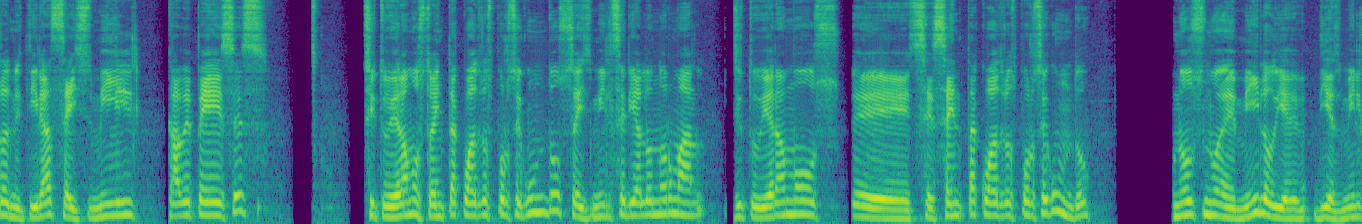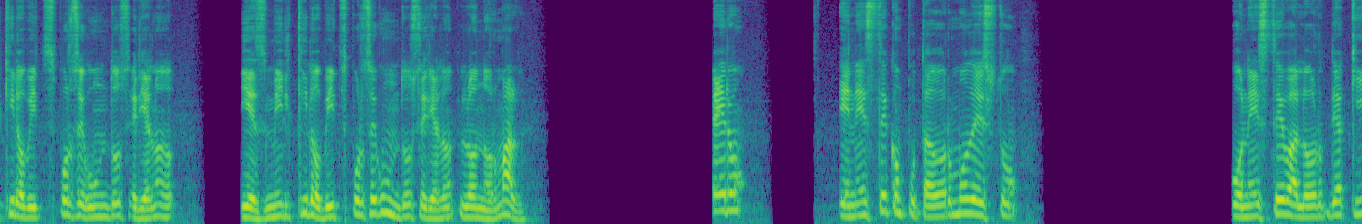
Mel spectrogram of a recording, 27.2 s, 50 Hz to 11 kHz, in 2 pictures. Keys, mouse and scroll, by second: 25.2-27.2 drag.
